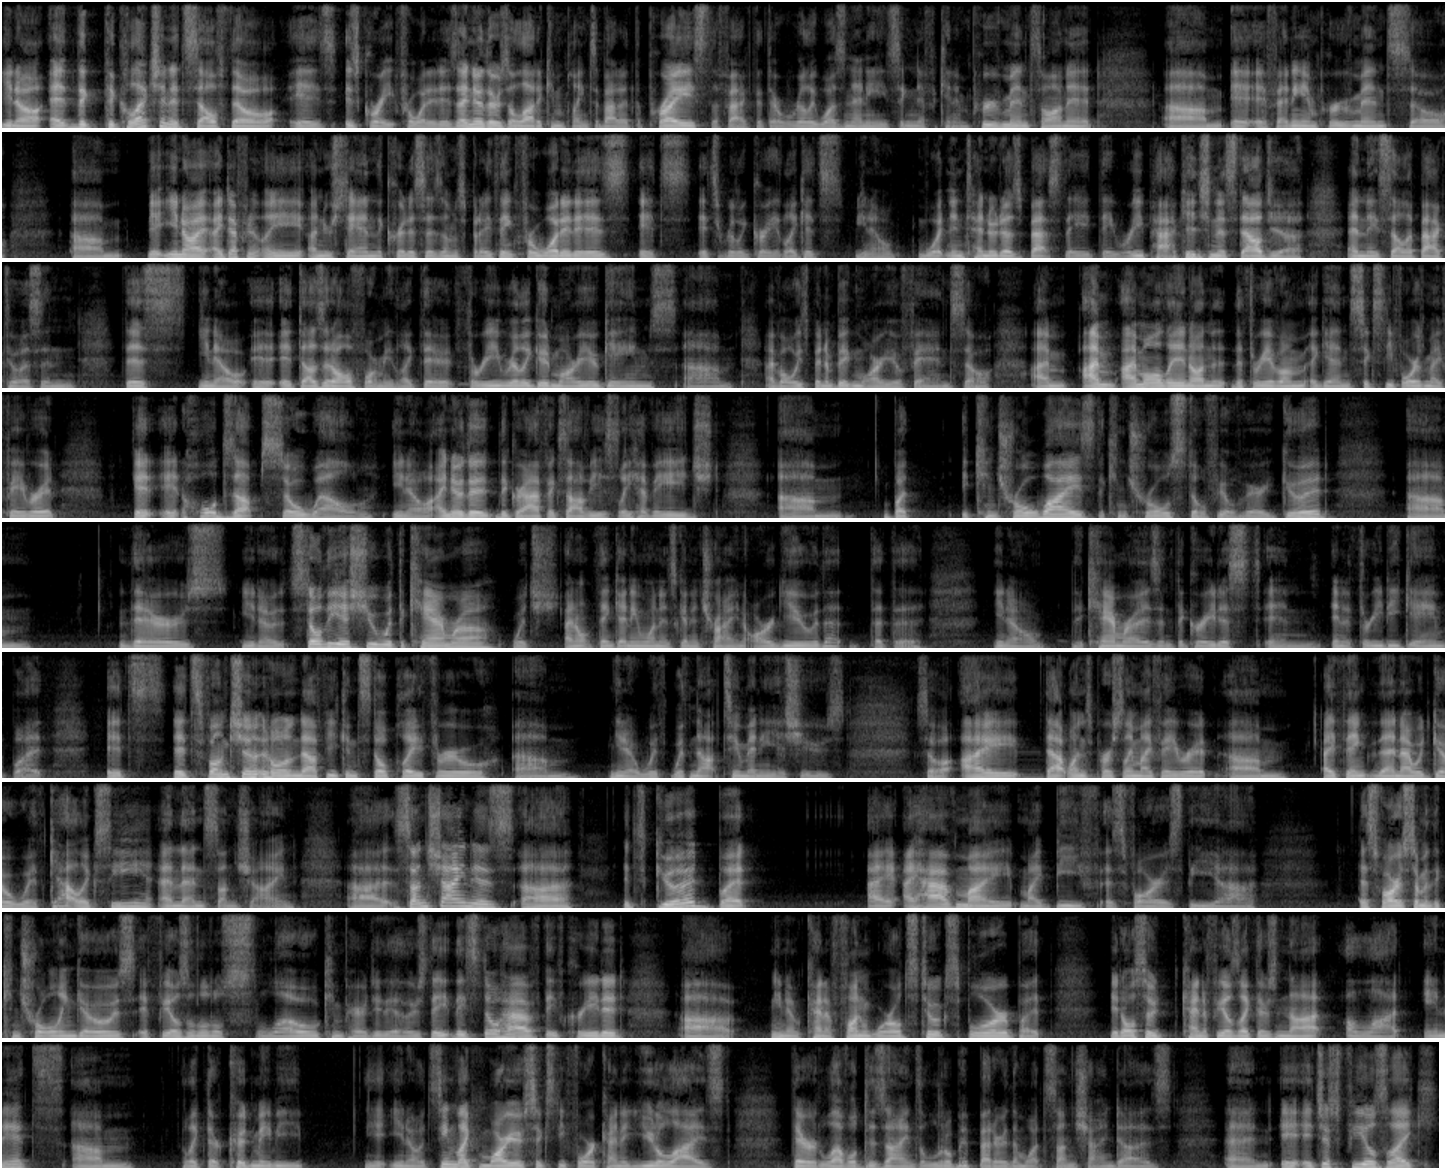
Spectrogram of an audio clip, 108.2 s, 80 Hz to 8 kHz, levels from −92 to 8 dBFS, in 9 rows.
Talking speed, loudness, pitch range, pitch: 175 wpm, -28 LUFS, 120-145 Hz, 130 Hz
